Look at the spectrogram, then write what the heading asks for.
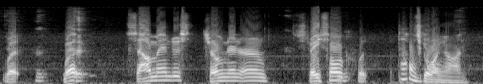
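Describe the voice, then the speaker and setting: A man co-hosting a podcast, chatting casually in a halting, hesitant way and often repeating himself. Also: a little high, sing-song, fairly bright tone, poor audio. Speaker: podcast co-host. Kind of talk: casual chat.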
